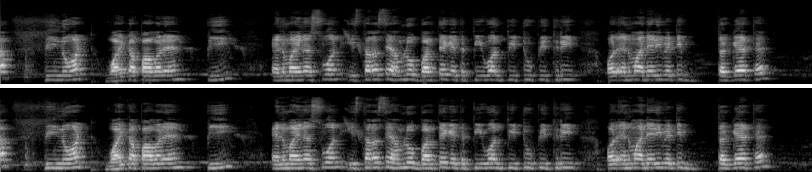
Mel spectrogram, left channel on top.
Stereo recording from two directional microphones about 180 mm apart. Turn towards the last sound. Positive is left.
turn(degrees=-15)  # may be behind; listen again after turning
